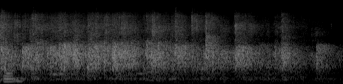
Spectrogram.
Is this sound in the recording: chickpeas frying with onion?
no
